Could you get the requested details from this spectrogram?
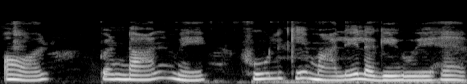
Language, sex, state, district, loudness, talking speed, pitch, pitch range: Hindi, female, Bihar, Katihar, -13 LUFS, 115 wpm, 220 Hz, 195-240 Hz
